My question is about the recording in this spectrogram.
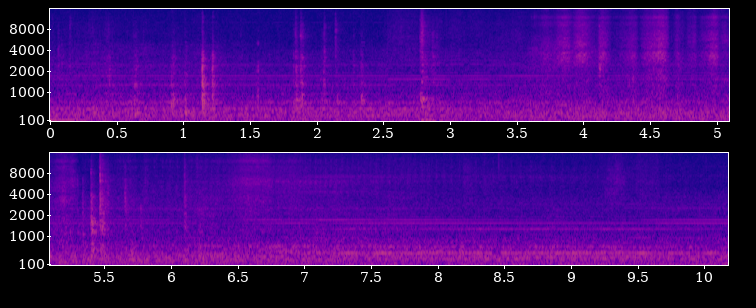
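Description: Desktop PC running on a test power supply, its fans giving a steady whirring hum, with a few light clicks of handling. The machine starting on the test supply is the sign that its own power supply is faulty and fails to switch on.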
